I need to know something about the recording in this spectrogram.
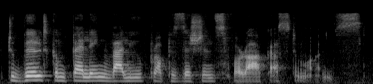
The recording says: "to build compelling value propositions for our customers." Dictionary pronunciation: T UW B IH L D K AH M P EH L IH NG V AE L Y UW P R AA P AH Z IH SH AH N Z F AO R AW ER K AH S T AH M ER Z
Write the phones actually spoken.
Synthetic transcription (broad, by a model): T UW B IH L D K AH M P EH L IH NG V AE L Y UW P R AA P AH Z IH SH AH N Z F AO R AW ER K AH S T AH M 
